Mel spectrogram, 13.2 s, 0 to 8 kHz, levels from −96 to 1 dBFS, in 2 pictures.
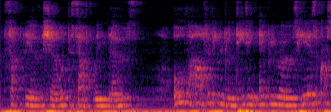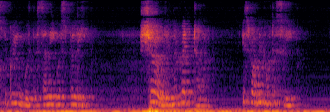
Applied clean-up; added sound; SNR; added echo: none; none; none; reverberation time 0.7 s.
